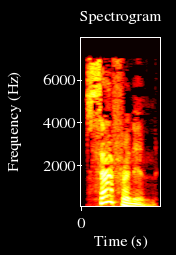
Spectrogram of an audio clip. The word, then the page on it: safranin: British English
